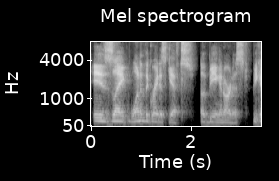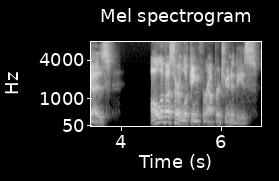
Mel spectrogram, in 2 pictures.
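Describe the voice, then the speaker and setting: A man giving earnest, casual interview answers, thoughtful and halting, with deliberate stresses on his words. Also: fairly low pitch, lively intonation, a bit bright. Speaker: playwright guest.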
